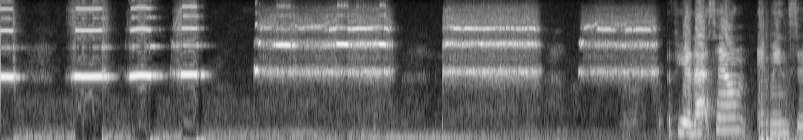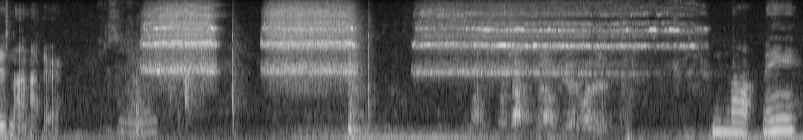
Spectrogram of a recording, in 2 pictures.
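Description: A high flute plays sustained notes close by.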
